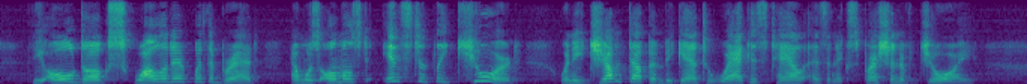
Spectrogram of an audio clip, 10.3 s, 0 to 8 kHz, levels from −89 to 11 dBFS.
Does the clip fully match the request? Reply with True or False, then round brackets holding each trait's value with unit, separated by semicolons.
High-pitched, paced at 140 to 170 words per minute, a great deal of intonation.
True (250 Hz; 165 wpm; 6.5 semitones)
